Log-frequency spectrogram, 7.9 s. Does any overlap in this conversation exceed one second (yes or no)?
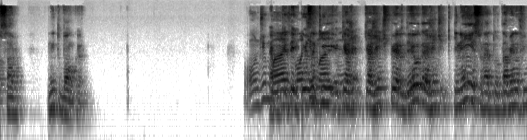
yes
